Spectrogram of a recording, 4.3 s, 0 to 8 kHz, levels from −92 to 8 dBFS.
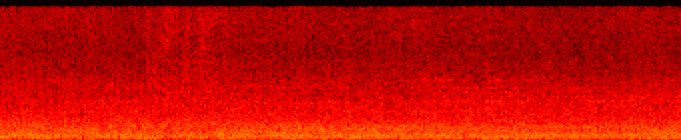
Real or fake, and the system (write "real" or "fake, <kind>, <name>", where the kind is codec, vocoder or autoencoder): real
